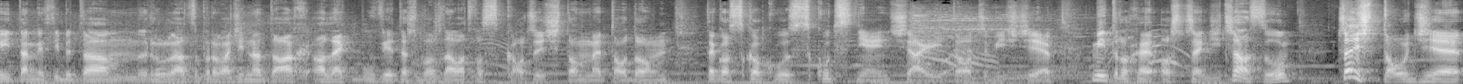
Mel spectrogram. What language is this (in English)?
Polish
